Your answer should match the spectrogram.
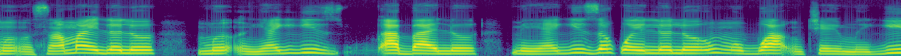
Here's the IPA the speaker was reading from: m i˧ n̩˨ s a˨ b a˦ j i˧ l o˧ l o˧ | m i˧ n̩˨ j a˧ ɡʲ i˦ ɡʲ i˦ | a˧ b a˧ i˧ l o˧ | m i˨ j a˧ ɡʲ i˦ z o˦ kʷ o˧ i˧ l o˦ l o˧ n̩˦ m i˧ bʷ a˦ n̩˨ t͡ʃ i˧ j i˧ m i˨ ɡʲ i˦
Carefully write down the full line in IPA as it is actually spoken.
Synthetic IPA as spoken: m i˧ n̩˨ s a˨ m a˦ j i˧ l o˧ l o˧ | m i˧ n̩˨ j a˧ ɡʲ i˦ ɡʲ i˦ | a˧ b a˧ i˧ l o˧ | m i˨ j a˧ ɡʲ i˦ z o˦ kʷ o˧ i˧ l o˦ l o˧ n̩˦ m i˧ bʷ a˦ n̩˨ t͡ʃ e˧ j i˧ m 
